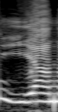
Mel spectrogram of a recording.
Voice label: "yi1 yang4", Chinese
